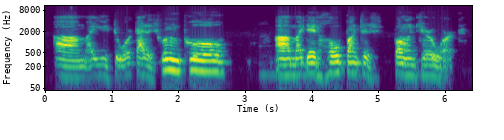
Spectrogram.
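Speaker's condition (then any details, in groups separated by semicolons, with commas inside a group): Cerebral palsy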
